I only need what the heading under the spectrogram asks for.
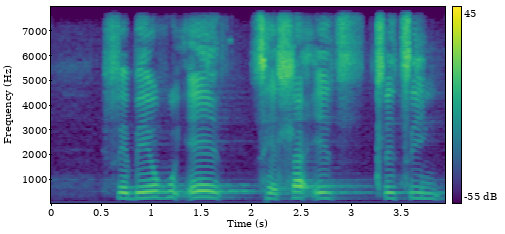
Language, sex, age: Southern Sotho, female, 21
